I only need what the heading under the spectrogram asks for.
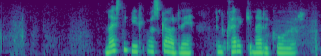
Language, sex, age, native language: Icelandic, female, 12, Icelandic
